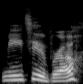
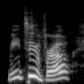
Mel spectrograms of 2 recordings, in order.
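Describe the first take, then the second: First: Said in the usual way. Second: Higher, louder with a laugh; laughing mockery. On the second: Mocking the pilot, laughing, higher and louder. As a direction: laugh it in his face. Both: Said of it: "I was like".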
